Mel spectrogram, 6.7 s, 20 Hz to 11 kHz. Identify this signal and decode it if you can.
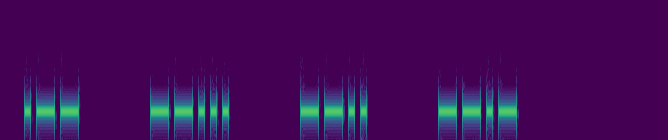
Morse code, heard as a keyed tone, about 21 wpm, spaced as for 9 wpm, 700 Hz. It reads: W7ZQ
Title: USA Call Signs - 4x Character Spacing - 20wpm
